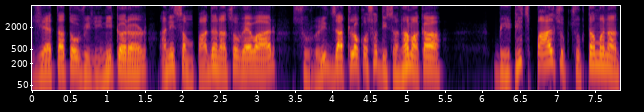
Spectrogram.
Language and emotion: Goan Konkani, fearful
